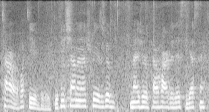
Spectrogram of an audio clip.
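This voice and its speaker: A middle-aged Irish man with a medium-pitched voice speaks very fast as a lecturer, giving a chatty academic seminar talk peppered with jokes for the audience. He's in a seminar room with a projector, and the recording is echoey with background noise.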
